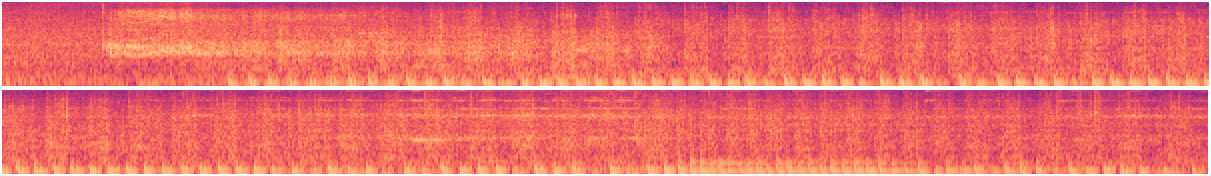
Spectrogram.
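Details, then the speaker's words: Yamaha Jupiter MX single-cylinder motorcycle idling with a rough, steady low growl and fast regular beat; mechanic suspects a worn camshaft (noken as) bearing. "Hai suara begini kemungkinan besar adalah lahirnya ya kankernya yang mungkin sudah berusaha us atau gimana"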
